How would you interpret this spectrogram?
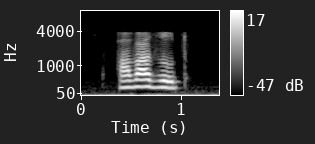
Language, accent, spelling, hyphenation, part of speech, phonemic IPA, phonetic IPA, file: Armenian, Eastern Armenian, ավազուտ, ա‧վա‧զուտ, noun / adjective, /ɑvɑˈzut/, [ɑvɑzút], Hy-ավազուտ.ogg
- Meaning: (noun) sands, sandy terrain; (adjective) sandy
